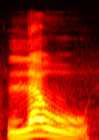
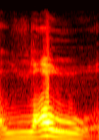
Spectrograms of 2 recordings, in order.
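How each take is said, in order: First: The l sound is clear and light. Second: The l sound is dark and heavy. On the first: The speaker calls it right. "Light, okay? Just let your tongue rest" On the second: The speaker calls it wrong. "Don't make this heavy. Don't say low"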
